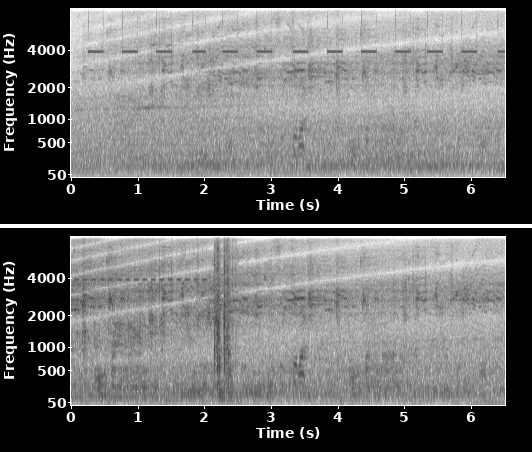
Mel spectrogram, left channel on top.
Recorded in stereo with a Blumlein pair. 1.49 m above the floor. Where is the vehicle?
45° right; by 6.5 s 10° right.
